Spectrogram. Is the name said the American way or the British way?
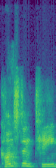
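American. The name is said with an American pronunciation. The speaker calls it wrong. "is the American pronunciation because that's how Americans read it"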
